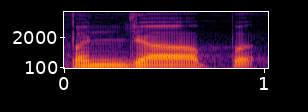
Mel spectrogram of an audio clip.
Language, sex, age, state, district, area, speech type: Sindhi, male, 60+, Maharashtra, Thane, urban, spontaneous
